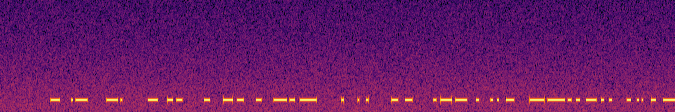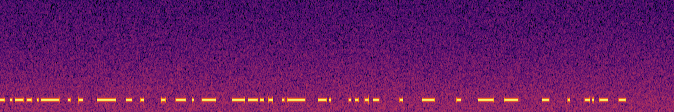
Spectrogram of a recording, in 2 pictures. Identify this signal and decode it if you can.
Beeps of irregular length. There is no code.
